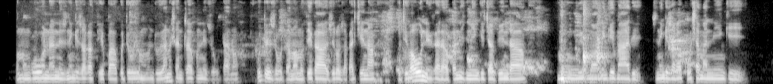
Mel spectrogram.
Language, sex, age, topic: Ndau, male, 18-24, health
